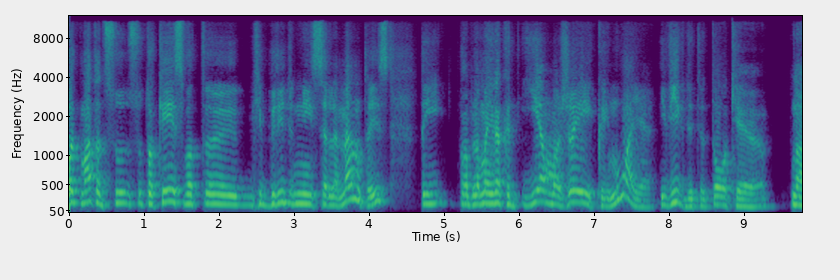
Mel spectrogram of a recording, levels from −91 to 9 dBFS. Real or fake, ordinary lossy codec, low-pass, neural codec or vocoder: fake; AAC, 48 kbps; 10.8 kHz; codec, 24 kHz, 0.9 kbps, DualCodec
